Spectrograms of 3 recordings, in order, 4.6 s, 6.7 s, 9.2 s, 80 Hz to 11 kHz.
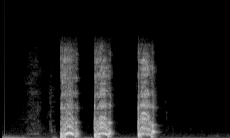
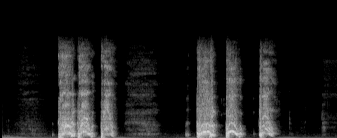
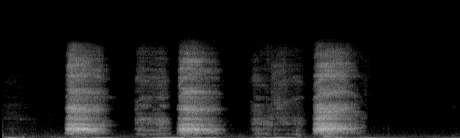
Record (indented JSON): {
  "three_cough_length": "4.6 s",
  "three_cough_amplitude": 30616,
  "three_cough_signal_mean_std_ratio": 0.42,
  "cough_length": "6.7 s",
  "cough_amplitude": 27742,
  "cough_signal_mean_std_ratio": 0.47,
  "exhalation_length": "9.2 s",
  "exhalation_amplitude": 13367,
  "exhalation_signal_mean_std_ratio": 0.46,
  "survey_phase": "alpha (2021-03-01 to 2021-08-12)",
  "age": "65+",
  "gender": "Male",
  "wearing_mask": "No",
  "symptom_none": true,
  "smoker_status": "Ex-smoker",
  "respiratory_condition_asthma": false,
  "respiratory_condition_other": false,
  "recruitment_source": "REACT",
  "submission_delay": "1 day",
  "covid_test_result": "Negative",
  "covid_test_method": "RT-qPCR"
}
